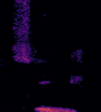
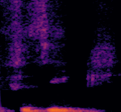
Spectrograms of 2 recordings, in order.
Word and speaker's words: physique: They will pronounce it Physique. Yeah, Physique. Physique, yeah. So Sounds on French.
